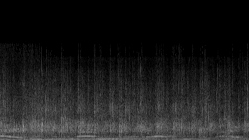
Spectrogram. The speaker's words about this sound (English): Now let's give him one more hand clap of praise and just offer to him a sacrifice on an altar of worship. Hallelujah.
